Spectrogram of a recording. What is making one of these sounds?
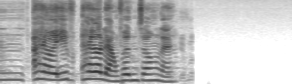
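A woman speaks loudly through a microphone.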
